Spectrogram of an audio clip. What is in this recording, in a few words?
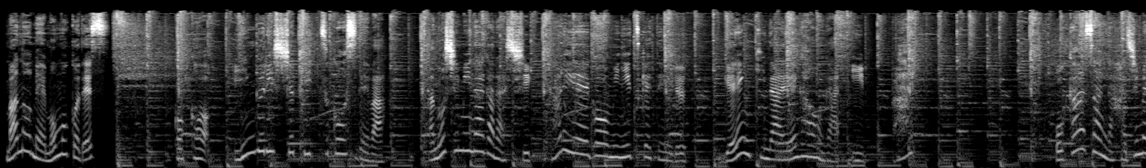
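female voice, English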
